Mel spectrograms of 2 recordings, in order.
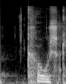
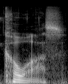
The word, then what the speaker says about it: Coos: Is it Coos County or Coast County? – I believe it's Coos. – Coos County, yeah.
